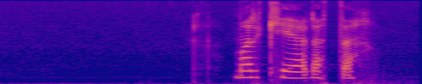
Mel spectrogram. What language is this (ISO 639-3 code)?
nor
